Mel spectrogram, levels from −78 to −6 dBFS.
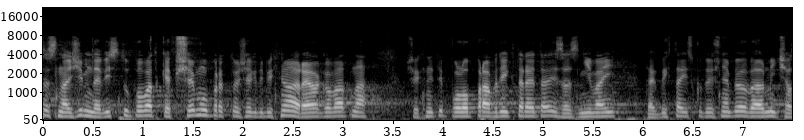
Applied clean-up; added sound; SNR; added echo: none; none; none; none.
